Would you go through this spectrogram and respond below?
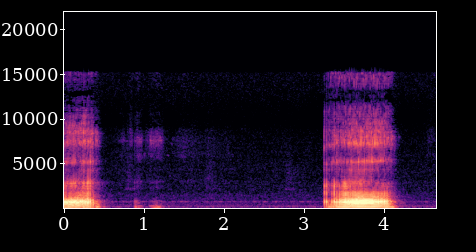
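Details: Snoring from a ten-year-old Cavalier King Charles Spaniel: loud vibrating snores with quiet pauses between breaths.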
